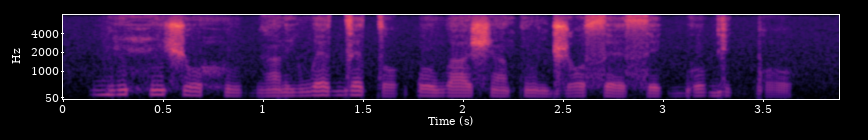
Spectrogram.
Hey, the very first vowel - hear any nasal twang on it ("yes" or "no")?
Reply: yes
